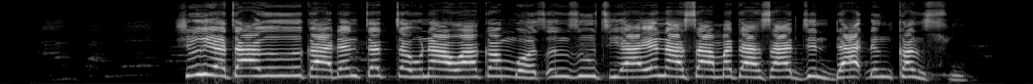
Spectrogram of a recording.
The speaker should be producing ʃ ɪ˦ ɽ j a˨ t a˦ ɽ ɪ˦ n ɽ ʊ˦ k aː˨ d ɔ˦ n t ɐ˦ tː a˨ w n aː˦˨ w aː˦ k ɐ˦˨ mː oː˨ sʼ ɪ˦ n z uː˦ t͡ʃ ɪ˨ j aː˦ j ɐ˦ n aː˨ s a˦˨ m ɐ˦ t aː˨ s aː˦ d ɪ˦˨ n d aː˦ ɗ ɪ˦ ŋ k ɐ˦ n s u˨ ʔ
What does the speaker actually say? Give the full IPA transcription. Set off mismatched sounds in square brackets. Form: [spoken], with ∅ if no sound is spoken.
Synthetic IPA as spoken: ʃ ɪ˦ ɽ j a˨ t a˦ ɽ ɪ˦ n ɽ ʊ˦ k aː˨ d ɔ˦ n t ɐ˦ tː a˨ w n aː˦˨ w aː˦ k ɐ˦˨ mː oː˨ sʼ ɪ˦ n z uː˦ t͡ʃ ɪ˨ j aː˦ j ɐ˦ n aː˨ s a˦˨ m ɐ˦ t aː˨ s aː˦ [d͡ʒ] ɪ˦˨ n d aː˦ ɗ ɪ˦ ŋ k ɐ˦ n s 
